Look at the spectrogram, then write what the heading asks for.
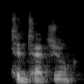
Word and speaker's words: Tintagel: How do they pronounce that? Tintagel.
